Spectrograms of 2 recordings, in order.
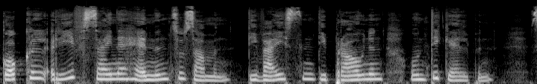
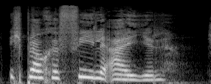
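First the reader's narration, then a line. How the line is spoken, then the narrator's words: Hare groaning. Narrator (German): stöhnte der Hase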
